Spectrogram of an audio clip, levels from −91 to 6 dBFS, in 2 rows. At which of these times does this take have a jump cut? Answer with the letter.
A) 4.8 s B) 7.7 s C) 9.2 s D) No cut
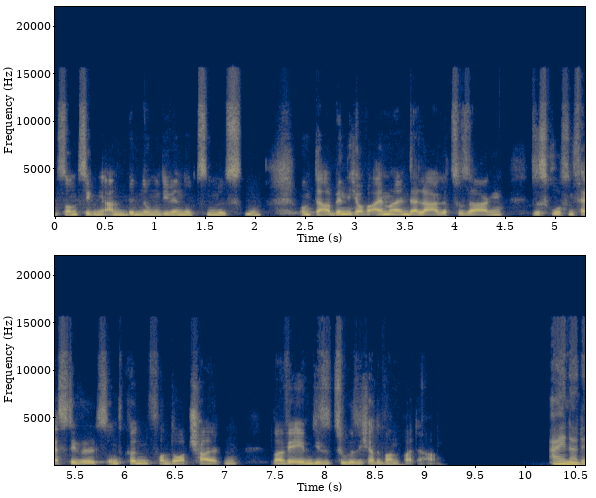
A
